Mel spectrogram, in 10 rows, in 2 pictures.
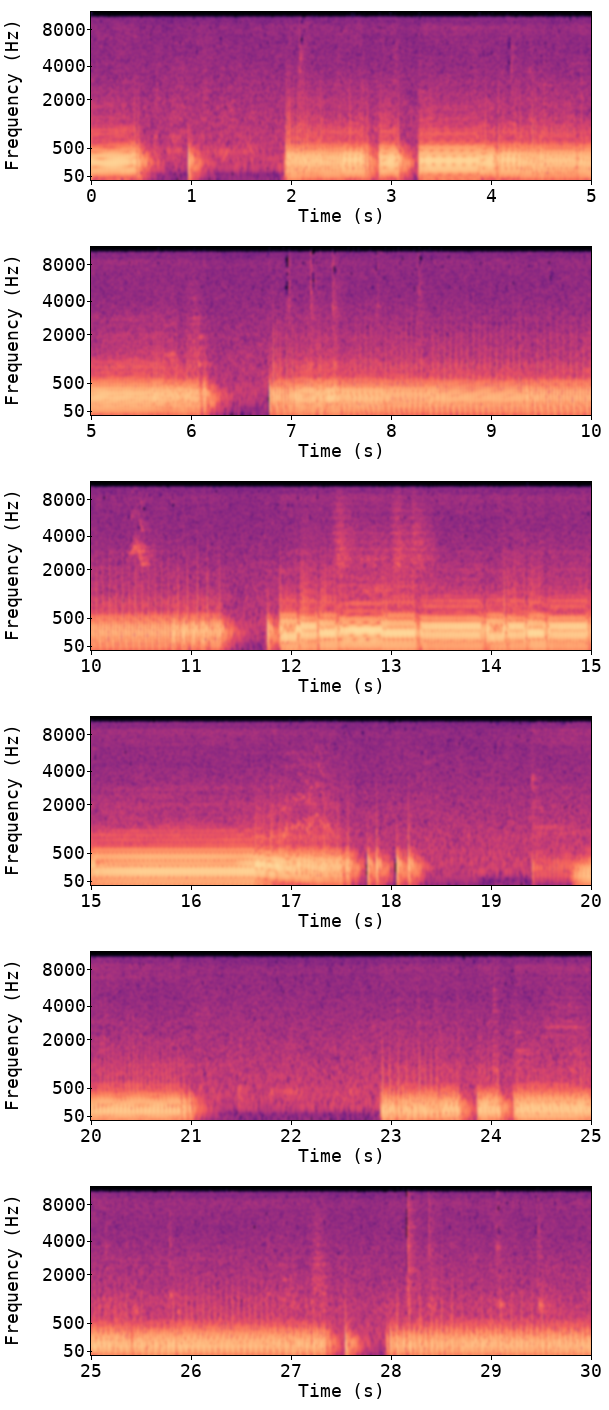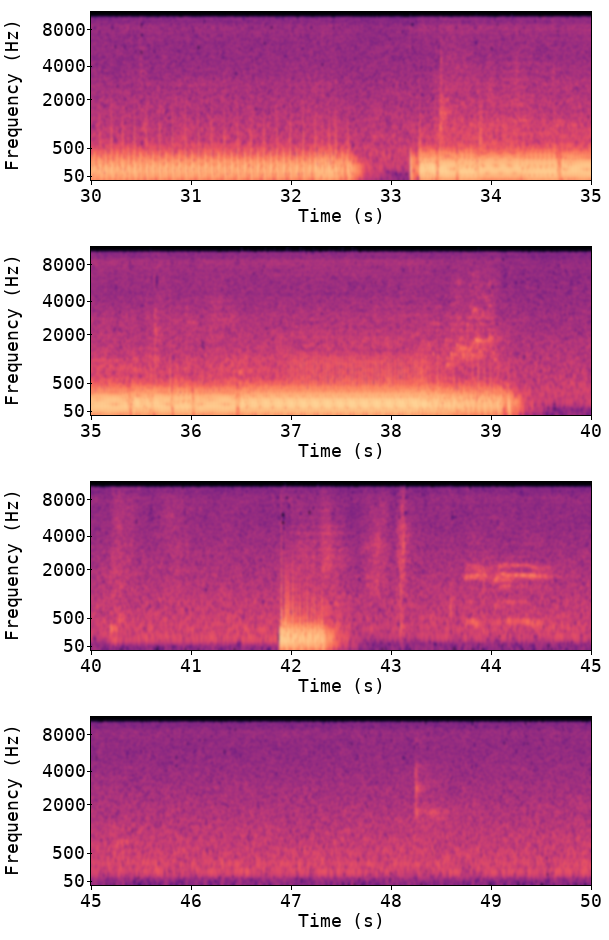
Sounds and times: Music: 0:00.0 - 0:01.1, 0:01.9 - 0:18.3, 0:19.4 - 0:21.2, 0:22.9 - 0:39.3
Distortion: 0:00.0 - 0:50.0.

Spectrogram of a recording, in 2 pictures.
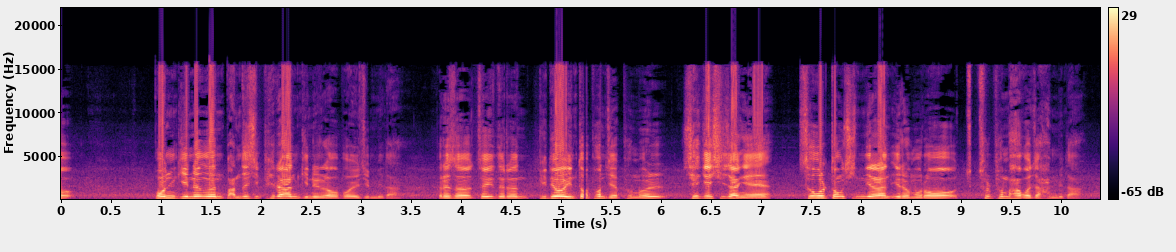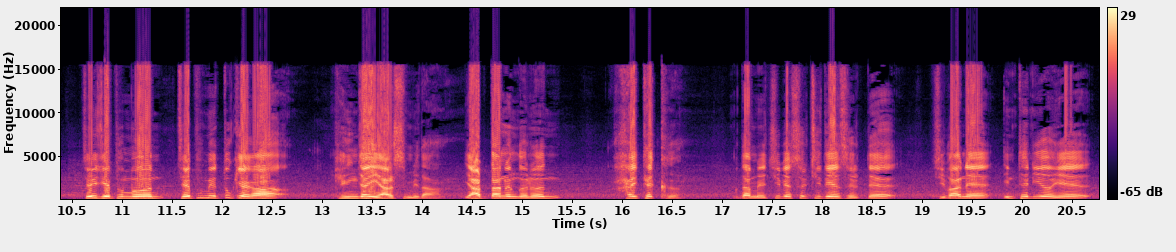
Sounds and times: Speech: 0:01.0 - 0:20.7.

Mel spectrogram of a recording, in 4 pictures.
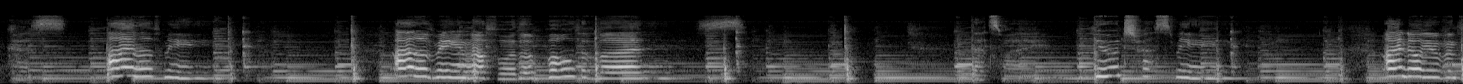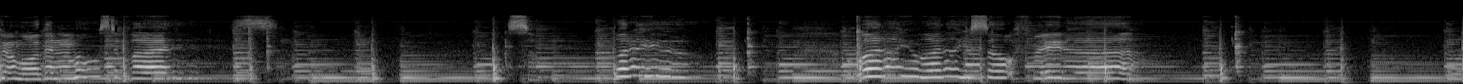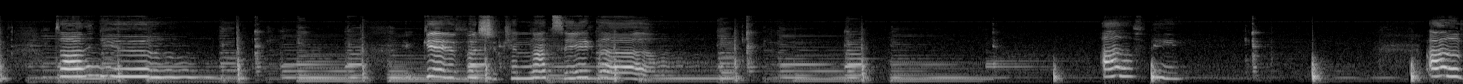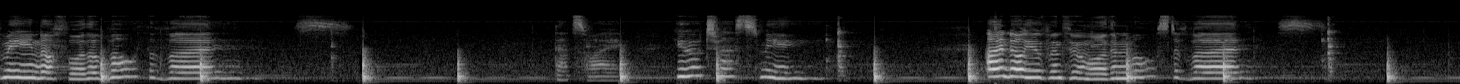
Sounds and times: Music: 0:00.0 - 0:58.4.

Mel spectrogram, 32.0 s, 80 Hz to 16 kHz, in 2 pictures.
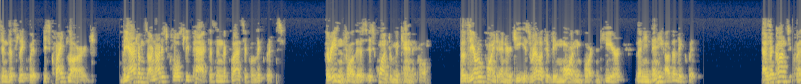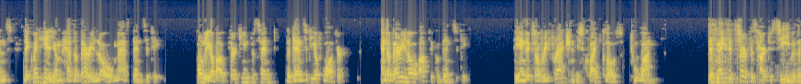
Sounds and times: Speech: 0:00.0 - 0:05.8, 0:06.5 - 0:14.0, 0:15.2 - 0:23.0, 0:23.6 - 0:25.5, 0:26.3 - 0:29.3, 0:30.2 - 0:32.0.

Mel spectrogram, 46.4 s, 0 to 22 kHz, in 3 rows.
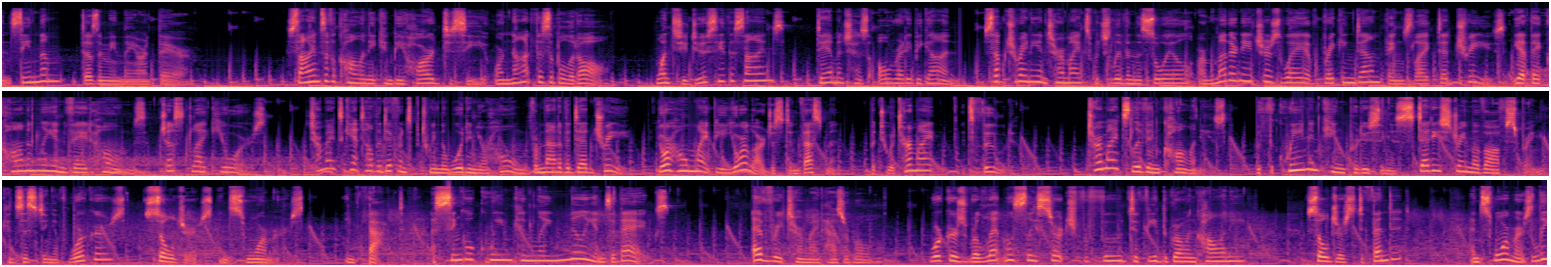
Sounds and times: Speech: 0:00.0 - 0:02.0, 0:02.9 - 0:25.6, 0:26.4 - 0:37.7, 0:38.4 - 0:43.4, 0:44.0 - 0:45.0, 0:45.6 - 0:46.3
Music: 0:00.0 - 0:46.3.

